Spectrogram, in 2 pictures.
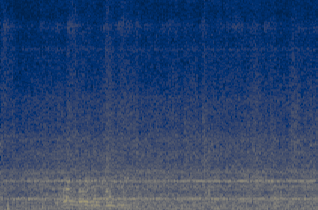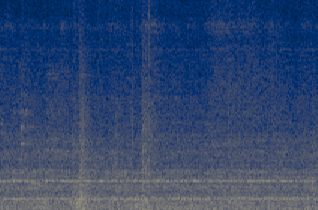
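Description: Steady electrical hum of store equipment, two high, even tones over a constant background noise, with a faint voice briefly about a second in.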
